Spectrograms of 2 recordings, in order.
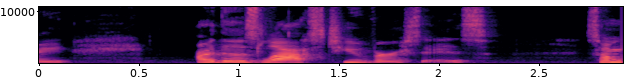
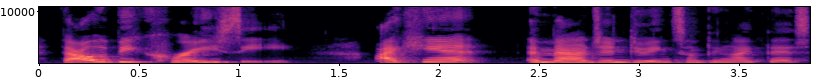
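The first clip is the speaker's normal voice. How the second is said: ordinary delivery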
